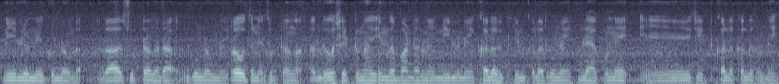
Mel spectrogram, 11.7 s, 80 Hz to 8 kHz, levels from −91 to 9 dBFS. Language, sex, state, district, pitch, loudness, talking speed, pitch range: Telugu, male, Andhra Pradesh, Guntur, 110 Hz, -23 LUFS, 140 wpm, 105-110 Hz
